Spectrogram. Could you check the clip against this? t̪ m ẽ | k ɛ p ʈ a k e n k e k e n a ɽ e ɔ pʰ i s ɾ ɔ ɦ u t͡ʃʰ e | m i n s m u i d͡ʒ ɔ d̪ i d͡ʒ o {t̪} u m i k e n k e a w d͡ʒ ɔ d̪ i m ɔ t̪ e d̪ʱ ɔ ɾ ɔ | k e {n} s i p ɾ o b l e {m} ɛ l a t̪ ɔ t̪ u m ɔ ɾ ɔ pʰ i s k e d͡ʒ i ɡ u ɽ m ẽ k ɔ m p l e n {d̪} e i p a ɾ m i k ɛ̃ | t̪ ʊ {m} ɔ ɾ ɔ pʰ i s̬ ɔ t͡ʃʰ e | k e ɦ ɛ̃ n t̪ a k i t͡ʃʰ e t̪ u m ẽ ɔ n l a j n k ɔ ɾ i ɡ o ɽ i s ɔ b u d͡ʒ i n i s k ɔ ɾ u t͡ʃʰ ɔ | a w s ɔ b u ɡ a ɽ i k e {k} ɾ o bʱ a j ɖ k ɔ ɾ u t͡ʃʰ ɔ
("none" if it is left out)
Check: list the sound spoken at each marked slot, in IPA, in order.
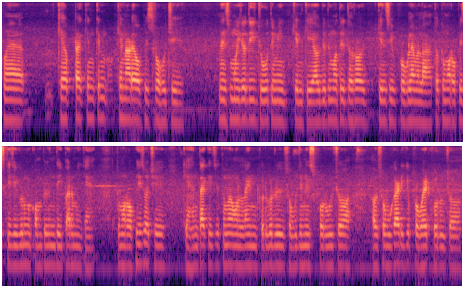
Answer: t̪, n, m, d̪, m, p

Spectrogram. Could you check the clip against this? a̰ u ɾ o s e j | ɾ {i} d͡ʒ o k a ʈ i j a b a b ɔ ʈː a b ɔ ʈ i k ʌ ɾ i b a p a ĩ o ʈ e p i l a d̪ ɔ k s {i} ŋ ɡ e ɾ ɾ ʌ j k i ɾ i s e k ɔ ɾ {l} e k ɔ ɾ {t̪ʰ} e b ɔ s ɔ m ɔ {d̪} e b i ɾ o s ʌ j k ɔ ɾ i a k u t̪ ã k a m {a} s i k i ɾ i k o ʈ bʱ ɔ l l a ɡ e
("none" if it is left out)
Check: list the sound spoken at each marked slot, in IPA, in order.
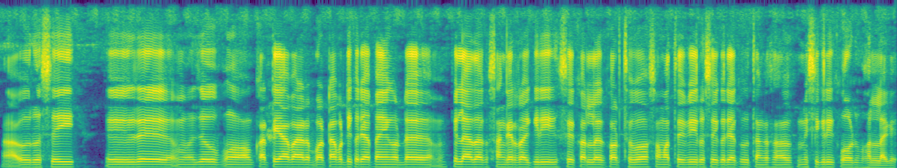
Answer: e, a, l, t̪ʰ, t̪, i

